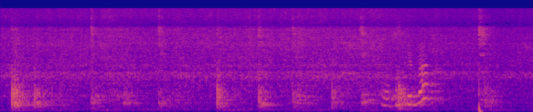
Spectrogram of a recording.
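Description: Tomato-and-spice masala sizzling in oil in an aluminium kadhai while a metal spatula stirs it, scraping and clacking against the pan every half second or so, with a sharper knock near the end. The masala is being fried down (bhuna) in the oil.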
